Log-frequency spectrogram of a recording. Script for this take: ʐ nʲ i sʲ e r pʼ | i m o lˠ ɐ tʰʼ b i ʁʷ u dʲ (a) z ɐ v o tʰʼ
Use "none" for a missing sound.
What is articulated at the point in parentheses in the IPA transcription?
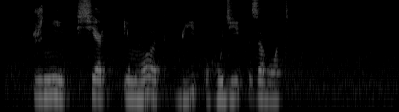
i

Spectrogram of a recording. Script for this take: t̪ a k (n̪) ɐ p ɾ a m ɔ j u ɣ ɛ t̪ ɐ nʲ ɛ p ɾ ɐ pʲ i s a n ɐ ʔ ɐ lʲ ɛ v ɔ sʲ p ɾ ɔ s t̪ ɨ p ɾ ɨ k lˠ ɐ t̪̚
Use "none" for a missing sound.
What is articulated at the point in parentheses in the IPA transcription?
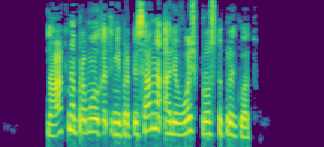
n̪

